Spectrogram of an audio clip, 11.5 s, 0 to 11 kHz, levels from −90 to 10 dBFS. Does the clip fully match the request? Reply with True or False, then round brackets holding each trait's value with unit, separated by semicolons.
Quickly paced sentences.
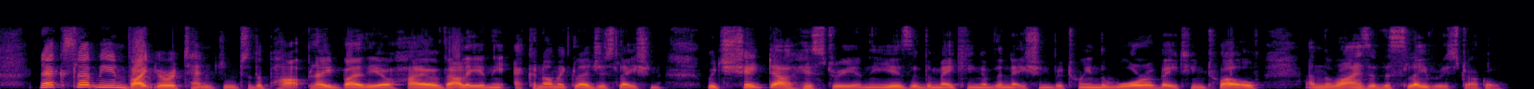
True (225 wpm)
